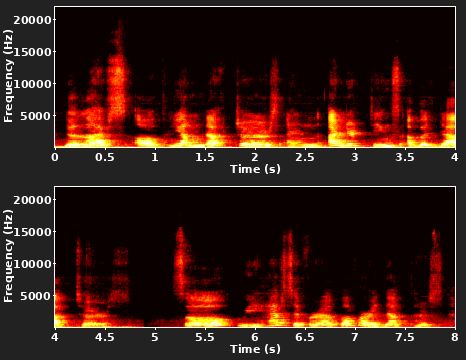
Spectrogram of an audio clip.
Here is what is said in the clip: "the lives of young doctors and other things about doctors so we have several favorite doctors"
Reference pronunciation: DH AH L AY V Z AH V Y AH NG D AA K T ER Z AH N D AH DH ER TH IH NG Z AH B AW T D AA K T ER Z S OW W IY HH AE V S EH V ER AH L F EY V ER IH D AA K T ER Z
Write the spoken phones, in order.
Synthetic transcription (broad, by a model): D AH L AY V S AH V Y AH NG D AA K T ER S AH N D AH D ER T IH NG S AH B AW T D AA K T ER S OW W IY HH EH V S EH P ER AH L P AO P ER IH D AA K T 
